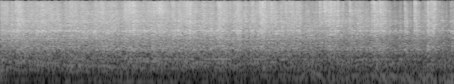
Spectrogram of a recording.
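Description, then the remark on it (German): An old, cheaply made tin toy train set down on the floor rolls along with a steady, rattling whir, a continuous metallic buzz that stays loud throughout without any talking. “Und wenn man es dann auf den Boden setzt, dann rollt sie natürlich auch dann hier.”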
